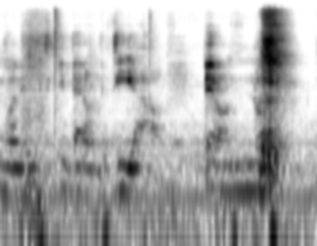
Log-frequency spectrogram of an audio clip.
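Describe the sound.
A person talks in a steady, low voice during a live video stream, then gives a short, breathy sniffle, not from illness, a quick rush of air through the nose that stands out briefly before the talking resumes.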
